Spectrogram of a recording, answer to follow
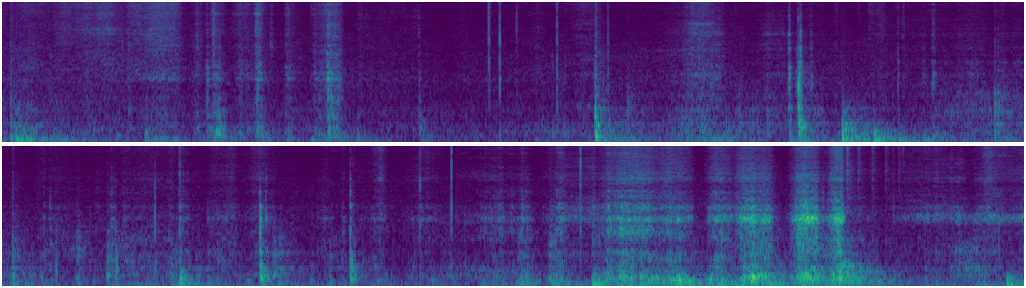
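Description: Handling noise: rubbing and scraping with scattered light clicks and knocks, a sharper knock about three and four seconds in, as a cabinet door is worked by hand and the camera is moved close to the shelves.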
